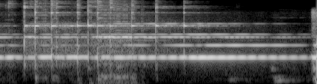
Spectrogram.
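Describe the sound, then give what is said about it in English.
A bell rings inside a building: one strike gives a bright metallic tone with several steady overtones that hold for about two seconds. Light clattering sounds in the first second, and a short new noise comes in at the end. “that's the first bell of many. People in this building, I'm telling you, hate that bell.”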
